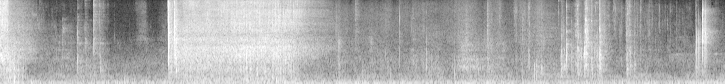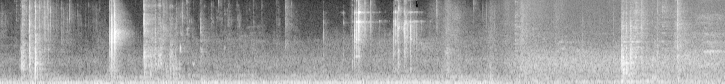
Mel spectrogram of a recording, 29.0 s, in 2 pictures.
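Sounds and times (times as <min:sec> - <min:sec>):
metal ingots clinking and knocking: 0:21.4 - 0:23.2, 0:25.2 - 0:29.0.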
